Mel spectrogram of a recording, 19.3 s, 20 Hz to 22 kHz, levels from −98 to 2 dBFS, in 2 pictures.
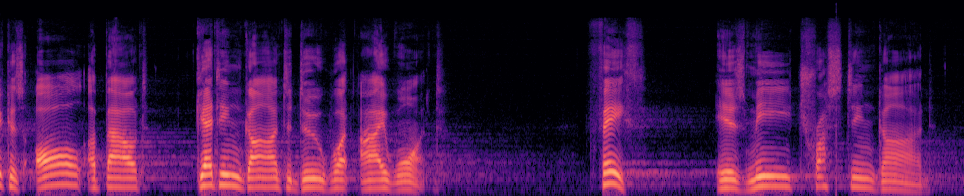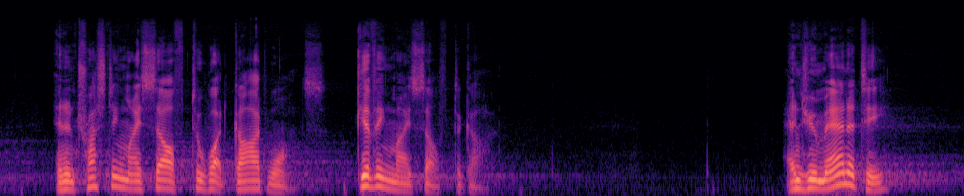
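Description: At 8.37 s there's a single sharp snap sitting on top of the sound, fairly quiet at around -30 dBFS, likely an electrical switching spike from nearby gear.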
